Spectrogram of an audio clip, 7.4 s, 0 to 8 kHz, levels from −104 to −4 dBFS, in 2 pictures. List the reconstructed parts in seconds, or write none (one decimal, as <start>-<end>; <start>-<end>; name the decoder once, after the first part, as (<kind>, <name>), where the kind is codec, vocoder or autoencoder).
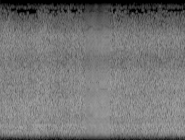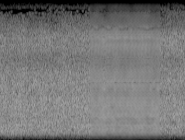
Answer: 1.7-2.2 (vocoder, Vocos); 5.5-6.9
